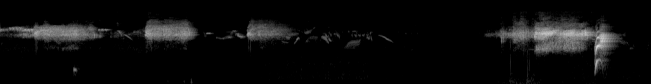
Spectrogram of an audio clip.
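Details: Burrowing Owl parent alarm call at a nest within a prairie dog colony on a wheat farm, with a brood of 10 chicks that respond to it: three harsh, hissing rasps within two seconds, then a louder screechy burst ending in a falling squeal.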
